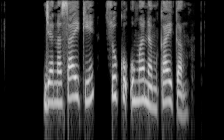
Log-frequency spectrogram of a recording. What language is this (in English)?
Yanahuanca Pasco Quechua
